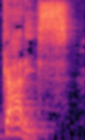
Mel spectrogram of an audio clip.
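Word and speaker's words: charis: del espíritu don es una palabra que en griego se pronuncia carys y que literalmente significa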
